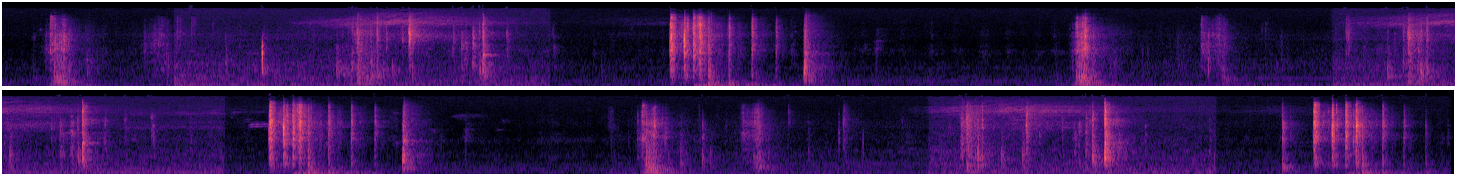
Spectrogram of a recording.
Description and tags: glass-door
The sound features a glass front door of a suburban home is opening and closing. The opening of the door needed more gain – which was added in Pro Tools.
door-close, door-open, glass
